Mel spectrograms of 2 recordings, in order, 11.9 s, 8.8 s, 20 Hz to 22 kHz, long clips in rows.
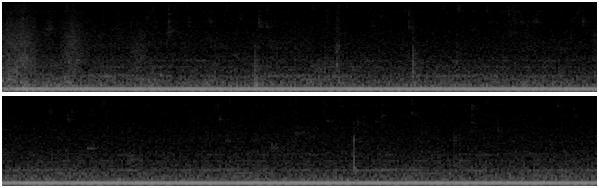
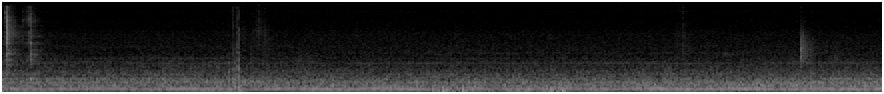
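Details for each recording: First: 1895-model ceiling fan with metal flywheel and no rubber isolation, running nearby: steady low background hum with faint ticking; a characteristically noisy fan. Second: Hunter Original ceiling fan, stock three-speed, running on high: quiet, steady low hum with a soft rush of air and no ticks or wobble, a healthy fan.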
